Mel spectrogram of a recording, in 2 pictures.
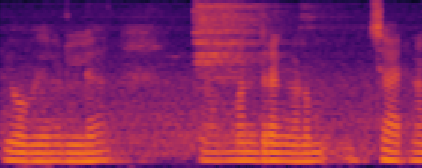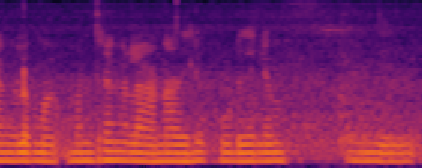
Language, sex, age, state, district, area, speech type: Malayalam, female, 30-45, Kerala, Kollam, rural, spontaneous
